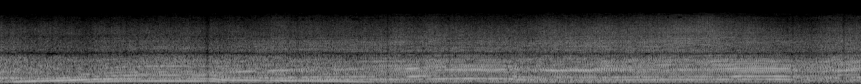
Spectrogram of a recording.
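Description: Drag race car's engine revved hard and held during a burnout, over the hiss of spinning tyres. The pitch climbs in the first second, holds, drops about two seconds in, then rises again and holds before falling near the end.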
